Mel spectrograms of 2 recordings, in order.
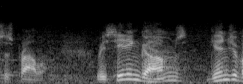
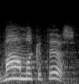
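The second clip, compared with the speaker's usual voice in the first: put-on high-pitched kid calling out; calling to mom; 11 semitones higher than usual. Fourteen-year-old showing mom his twitching eyelid, high call.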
